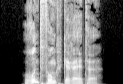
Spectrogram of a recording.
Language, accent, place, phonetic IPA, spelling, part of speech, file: German, Germany, Berlin, [ˈʁʊntfʊŋkɡəˌʁɛːtə], Rundfunkgeräte, noun, De-Rundfunkgeräte.ogg
- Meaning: nominative/accusative/genitive plural of Rundfunkgerät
